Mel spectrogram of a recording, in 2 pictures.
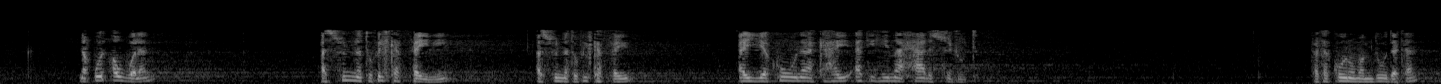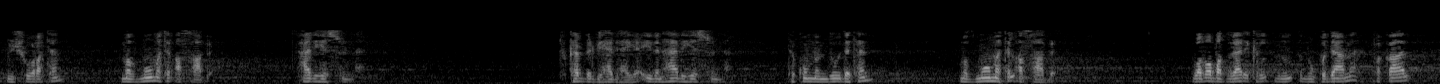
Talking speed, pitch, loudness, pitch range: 75 wpm, 145 Hz, -35 LUFS, 135-155 Hz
